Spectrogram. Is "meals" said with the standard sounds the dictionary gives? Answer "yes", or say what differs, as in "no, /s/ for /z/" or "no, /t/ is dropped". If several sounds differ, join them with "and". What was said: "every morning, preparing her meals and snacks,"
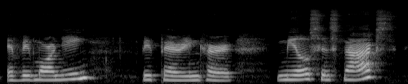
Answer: no, /s/ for /z/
